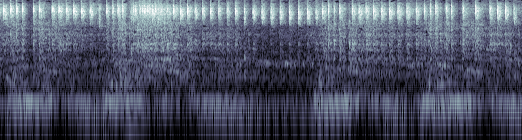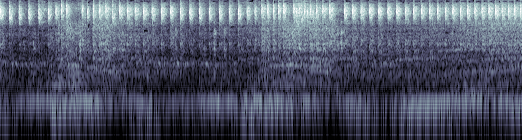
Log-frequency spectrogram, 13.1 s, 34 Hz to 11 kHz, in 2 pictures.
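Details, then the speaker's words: 2004 Subaru Forester XT, 87,000 original miles, at idle: loud idle with a rapid, regular ticking knock steady over the low drone; owner thinks it's knock, cause unconfirmed. "2004 Forester XT um 87,000 original miles see if you guys can help me figure what this sound is think it's knock but"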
